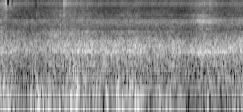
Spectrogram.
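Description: Wind on the Blackpool seafront buffets the microphone with a steady, loud, gusty roar and low rumble, with no voices over it.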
